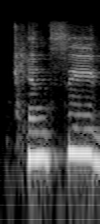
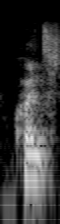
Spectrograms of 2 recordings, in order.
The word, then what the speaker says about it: quince: They've got Quincy jelly. Quincy jelly. Quince jelly? Yeah. Yeah. Or quince jelly. Everybody always corrects my pronunciation.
